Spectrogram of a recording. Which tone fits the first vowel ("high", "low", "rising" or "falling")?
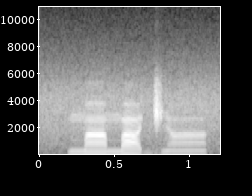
high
